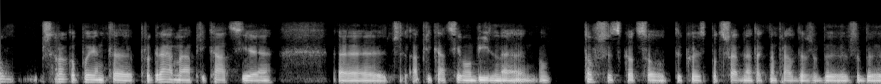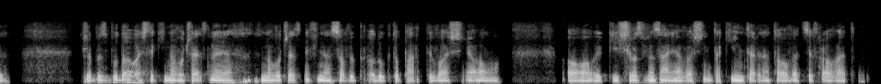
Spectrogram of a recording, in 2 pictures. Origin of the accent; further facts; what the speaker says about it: Suwałki, Podlaskie Voivodeship, Poland; pochodzimy z Suwałk, czyli z tego regionu.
